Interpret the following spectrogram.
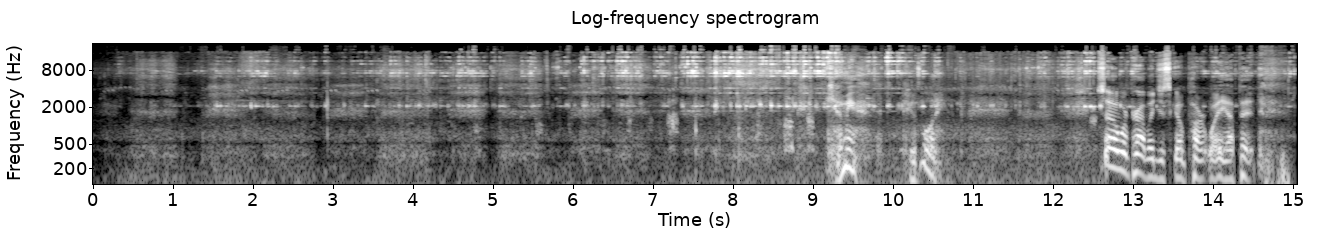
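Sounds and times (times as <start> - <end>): dog collar tags jingling: 0.3 - 15.0.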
